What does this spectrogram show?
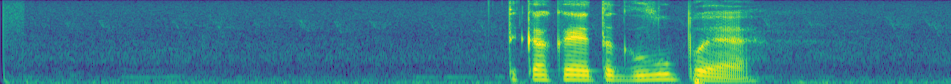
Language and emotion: Russian, angry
